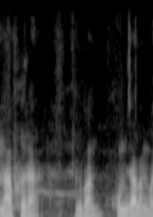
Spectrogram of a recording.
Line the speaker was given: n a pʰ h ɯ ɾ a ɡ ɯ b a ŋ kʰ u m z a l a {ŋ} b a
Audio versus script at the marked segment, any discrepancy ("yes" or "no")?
no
